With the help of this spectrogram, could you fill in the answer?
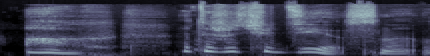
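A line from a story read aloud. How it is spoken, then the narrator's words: Exclaiming. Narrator (Russian): воскликнула она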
